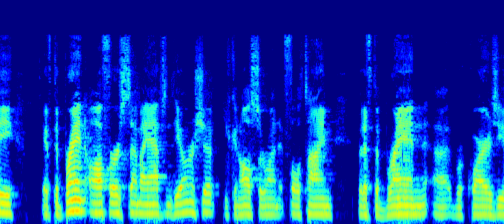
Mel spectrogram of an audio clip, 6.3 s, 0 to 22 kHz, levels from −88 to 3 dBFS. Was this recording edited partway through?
no; 0 cuts

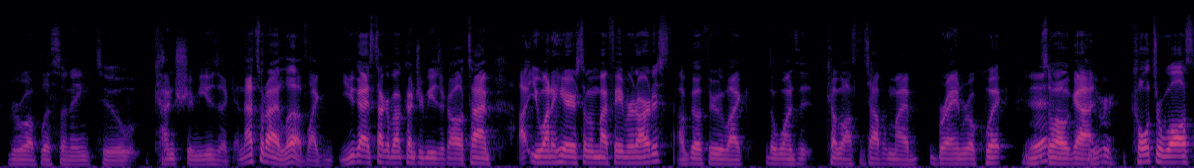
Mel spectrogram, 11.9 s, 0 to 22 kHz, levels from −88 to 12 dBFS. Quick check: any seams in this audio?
yes; 1 cut; at 10.1 s

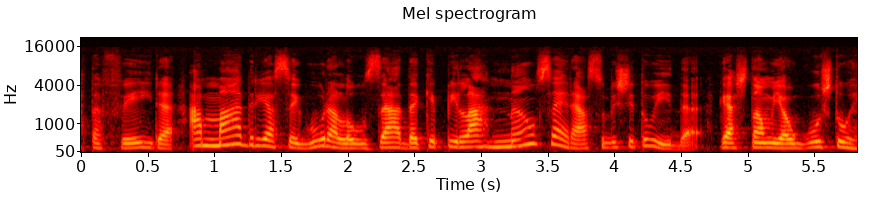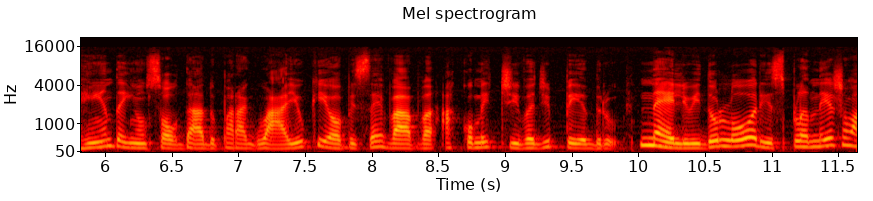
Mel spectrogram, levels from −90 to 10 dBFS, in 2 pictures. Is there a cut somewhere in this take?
no; 0 cuts

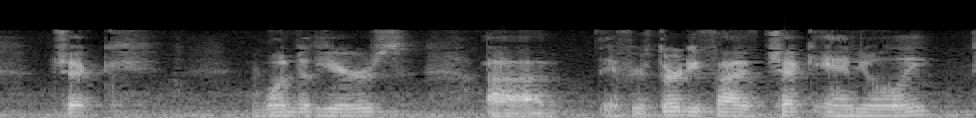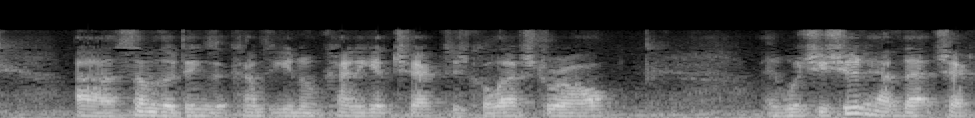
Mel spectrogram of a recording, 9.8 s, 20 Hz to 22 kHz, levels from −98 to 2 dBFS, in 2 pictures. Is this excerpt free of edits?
no; 8 cuts; at 1.3 s, 1.6 s, 3.8 s, 5.8 s, 6.2 s, 6.8 s, 7.2 s, 8.7 s

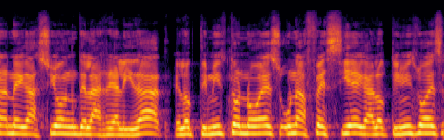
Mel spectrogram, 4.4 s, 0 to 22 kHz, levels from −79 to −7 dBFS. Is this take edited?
yes; 1 cut; at 1.7 s

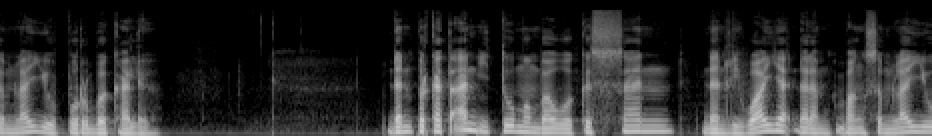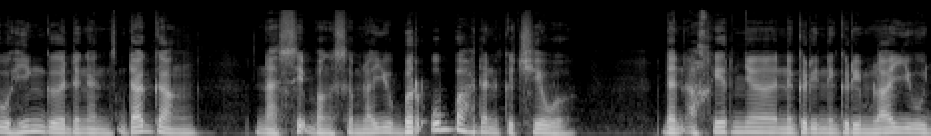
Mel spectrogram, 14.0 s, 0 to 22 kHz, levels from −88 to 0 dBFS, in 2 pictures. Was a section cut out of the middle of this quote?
yes; 3 cuts; at 3.6 s, 6.3 s, 7.8 s

